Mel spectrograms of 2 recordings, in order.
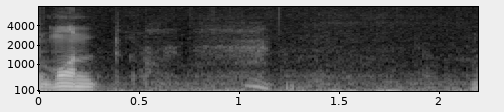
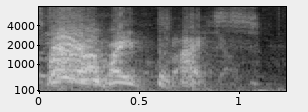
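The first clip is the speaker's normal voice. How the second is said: shout; 7 dB louder than usual. Acted. Threatening man with weapon.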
